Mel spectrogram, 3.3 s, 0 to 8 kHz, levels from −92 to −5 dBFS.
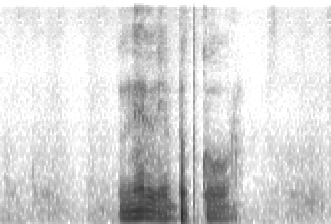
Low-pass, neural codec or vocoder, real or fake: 7.2 kHz; codec, 16 kHz, 1.1 kbps, Voila-Tokenizer; fake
